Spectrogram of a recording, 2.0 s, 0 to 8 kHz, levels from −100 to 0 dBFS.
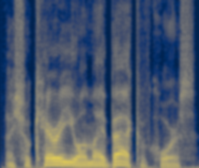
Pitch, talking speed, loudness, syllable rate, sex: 130 Hz, 270 wpm, -14 LUFS, 5.8 syllables/s, male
